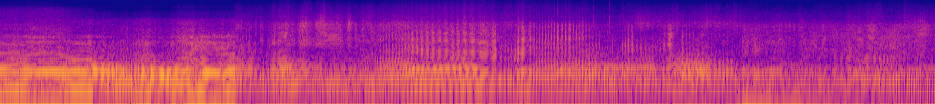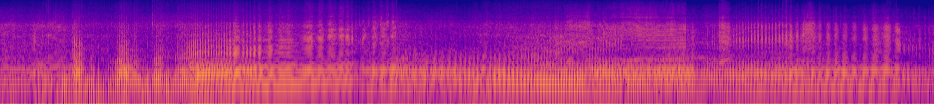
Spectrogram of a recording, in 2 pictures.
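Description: Motocross bikes revving hard and easing off, the engine pitch rising and falling with each burst of throttle. For the first three seconds or so one bike's engine is close and loud; after that the bikes are heard from further off as they accelerate and ride the track.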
